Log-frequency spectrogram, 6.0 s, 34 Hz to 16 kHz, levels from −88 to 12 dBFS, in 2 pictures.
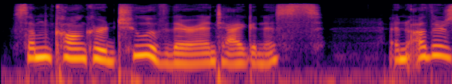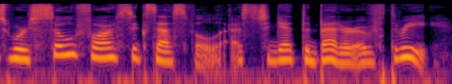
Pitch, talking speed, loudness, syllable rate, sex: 205 Hz, 190 wpm, -16 LUFS, 5.2 syllables/s, female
